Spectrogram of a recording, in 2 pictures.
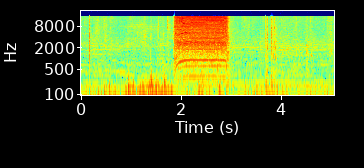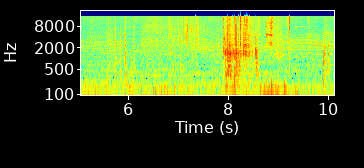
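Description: Power drill spinning up fast and running for about a second as it drills a pilot hole through the dive plane into the bumper, then a second, rougher burst of drilling near the end.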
